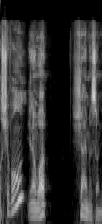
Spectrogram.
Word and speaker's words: Siobhan: Siobhan. Spelt like Cyberhand.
